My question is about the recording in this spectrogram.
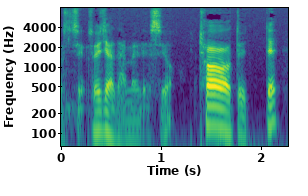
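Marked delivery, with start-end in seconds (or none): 1.4-1.7 loud, held ター with the tongue dropped; English vowel demo. Shown as a demonstration. Teacher coaches tongue position for term, English vowel demo. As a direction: open the throat wide on a long ター, English "ter". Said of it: "ベロを下に落として".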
